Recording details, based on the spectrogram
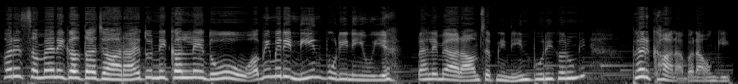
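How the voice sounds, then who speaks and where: A haughty young cartoon bride with a fairly high voice snaps and threatens in a storybook dub, voiced by a woman. Soft music plays underneath. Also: expressive, normal speed, lightly acted. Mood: irritated. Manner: haughty, threatening, raising her voice. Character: defiant lazy young bride, sharp-tongued. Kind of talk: animated storybook dubbing.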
